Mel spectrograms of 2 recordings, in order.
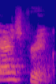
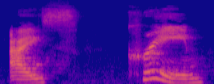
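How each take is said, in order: First: It is said quickly in his own casual way. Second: It is said slowly and carefully, each sound clear. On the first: This is the speaker's habitual pronunciation. "That's how I say ice cream" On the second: The speaker makes an effort to say it properly. "could take my time and say ice cream"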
